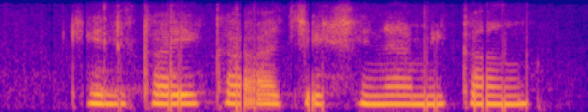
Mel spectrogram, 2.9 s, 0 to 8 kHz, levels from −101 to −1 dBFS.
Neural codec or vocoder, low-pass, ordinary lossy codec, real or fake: none; 7.2 kHz; Opus, 16 kbps; real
